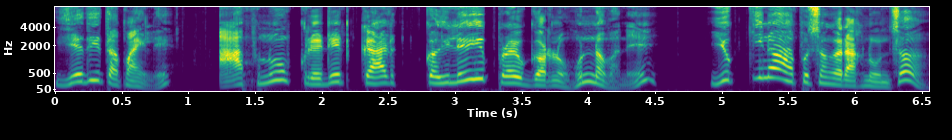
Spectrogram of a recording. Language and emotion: Nepali, disgusted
